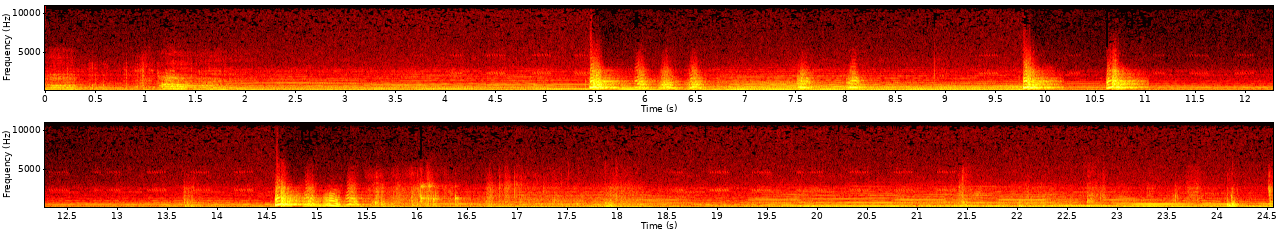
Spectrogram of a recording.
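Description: A dog barks in several sharp, scattered bursts, some doubled, loud, over a steady droning musical background with no talking.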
